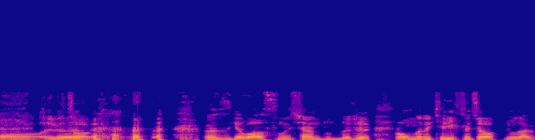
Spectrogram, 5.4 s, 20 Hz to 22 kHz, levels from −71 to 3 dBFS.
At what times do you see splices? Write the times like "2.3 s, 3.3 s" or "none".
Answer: 4.0 s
